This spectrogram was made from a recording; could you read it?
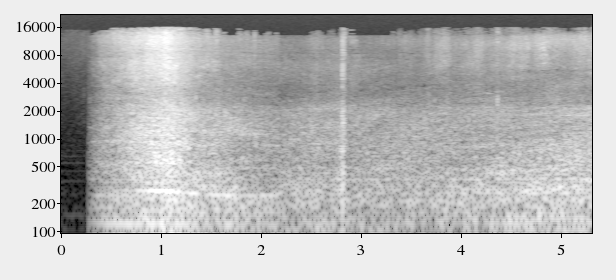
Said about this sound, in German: Mit großer Geschwindigkeit jagen die Autos und Lastwagen an den ausgebleichten Zelten vorbei.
